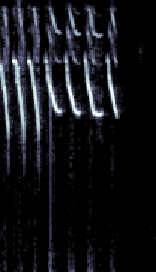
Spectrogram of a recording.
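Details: Aroused male canary preparing for mating gives a run of seven clear whistles, each sliding downward. They come about every quarter second, then stop.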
